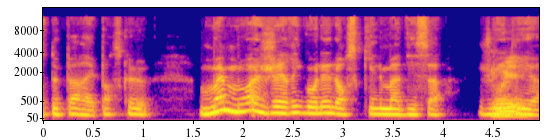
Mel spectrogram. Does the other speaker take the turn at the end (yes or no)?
no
